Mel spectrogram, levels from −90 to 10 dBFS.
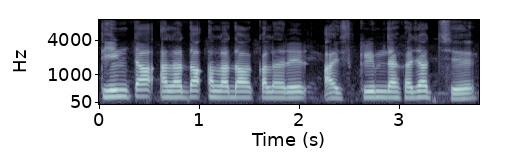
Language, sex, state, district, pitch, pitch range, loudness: Bengali, male, West Bengal, Alipurduar, 165 Hz, 160-175 Hz, -15 LUFS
